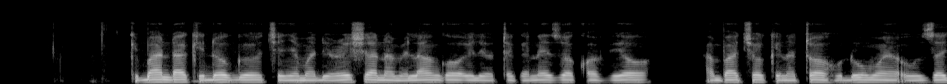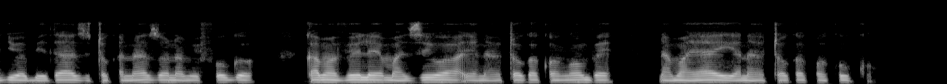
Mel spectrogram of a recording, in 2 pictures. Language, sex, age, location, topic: Swahili, male, 25-35, Dar es Salaam, finance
